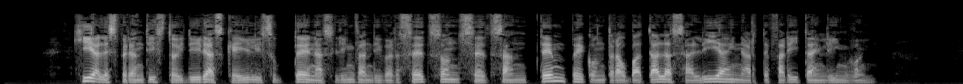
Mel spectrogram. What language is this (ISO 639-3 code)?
epo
